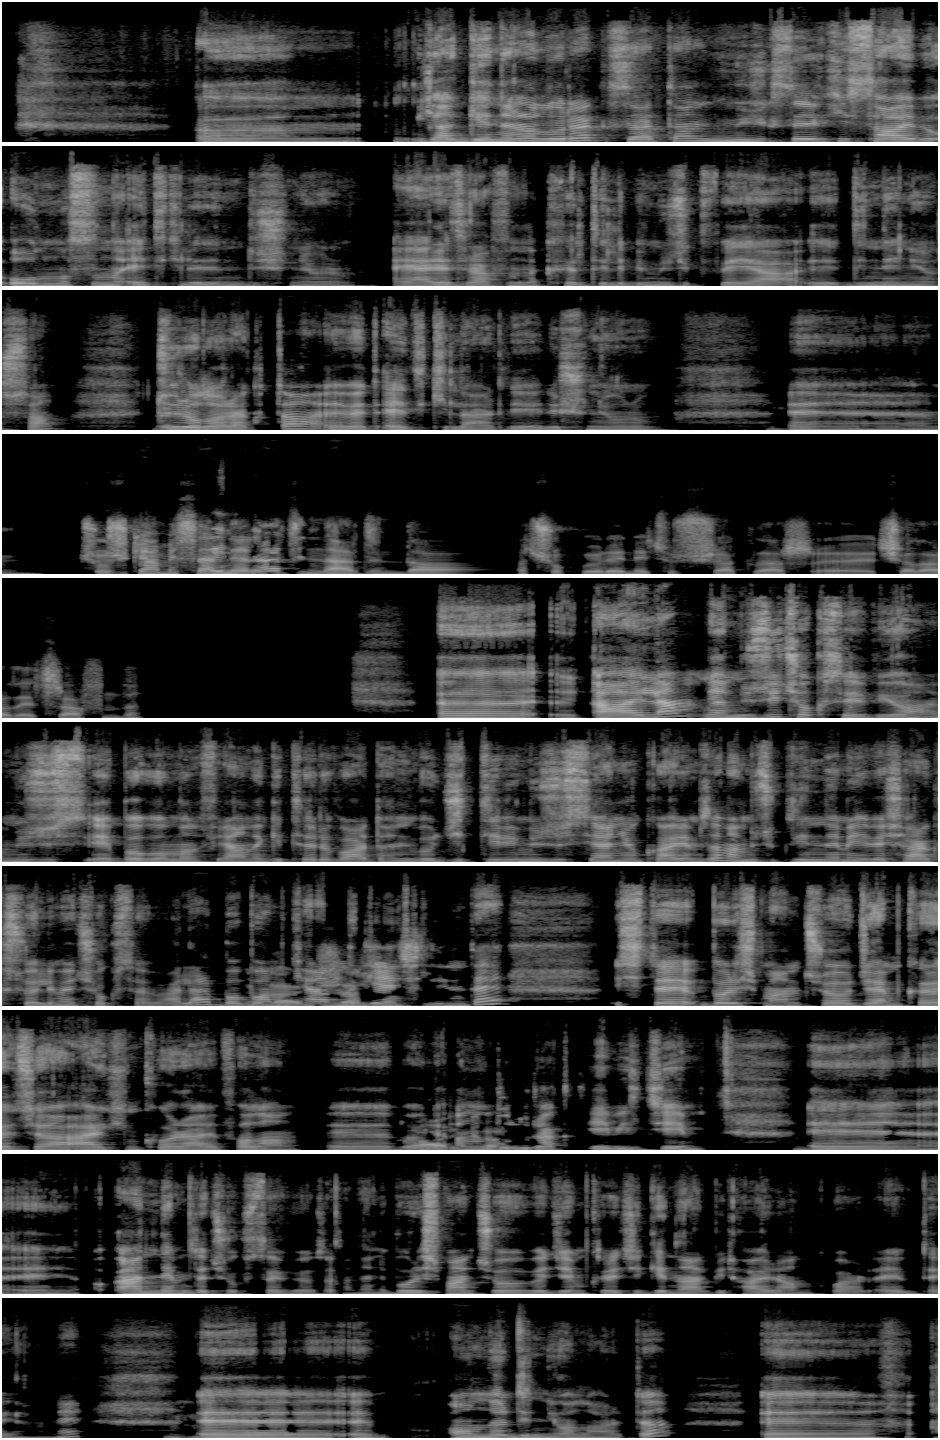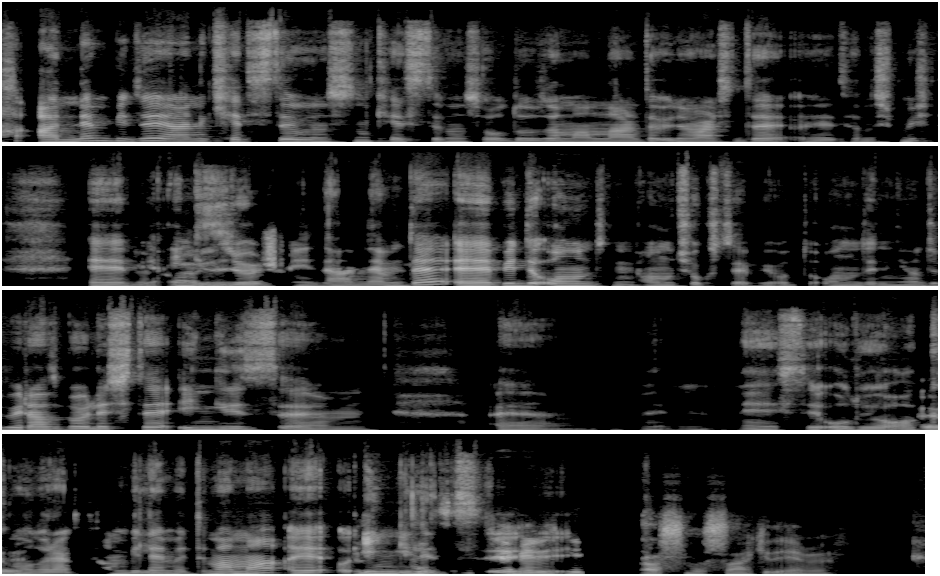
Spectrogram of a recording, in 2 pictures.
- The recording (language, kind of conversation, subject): Turkish, podcast, Çocukluğunda dinlediğin şarkılar bugün müzik zevkini sence hâlâ nasıl etkiliyor?
- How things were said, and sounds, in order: static; other background noise; tapping; distorted speech; giggle; unintelligible speech; unintelligible speech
